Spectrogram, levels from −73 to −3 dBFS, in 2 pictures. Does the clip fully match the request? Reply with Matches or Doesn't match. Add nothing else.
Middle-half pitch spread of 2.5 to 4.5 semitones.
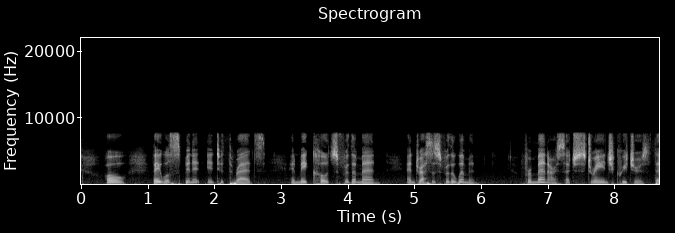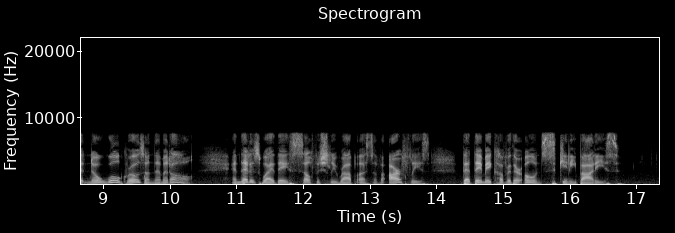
Matches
